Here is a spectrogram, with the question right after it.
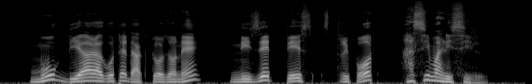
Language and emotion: Assamese, disgusted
